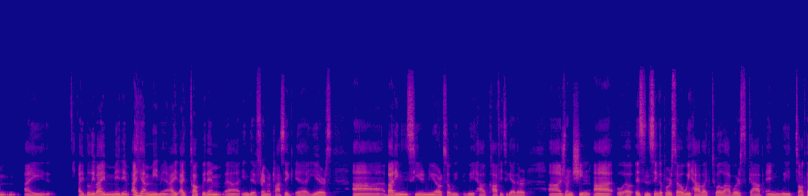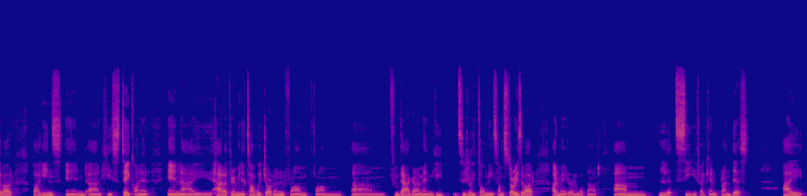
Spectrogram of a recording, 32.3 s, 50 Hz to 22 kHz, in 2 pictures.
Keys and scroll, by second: 27.8 Right.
